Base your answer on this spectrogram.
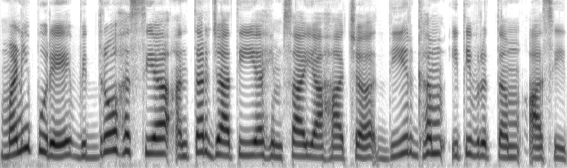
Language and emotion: Sanskrit, neutral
